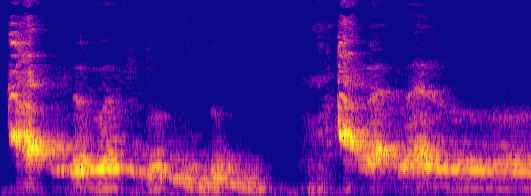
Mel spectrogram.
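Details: French Bulldog Moto-Moto, left alone at home and filmed on a hidden camera, gives two long howls. Each starts high and slides down into a steady wavering tone. A brief silence separates them.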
